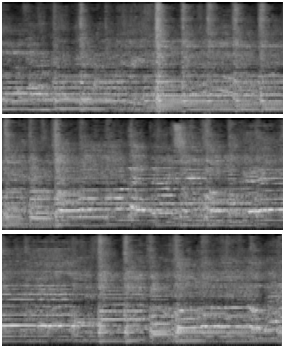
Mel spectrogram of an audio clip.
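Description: Live acoustic band music: strummed acoustic guitar under a saxophone melody, with a man singing in Spanish.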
